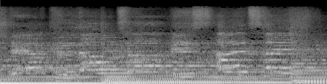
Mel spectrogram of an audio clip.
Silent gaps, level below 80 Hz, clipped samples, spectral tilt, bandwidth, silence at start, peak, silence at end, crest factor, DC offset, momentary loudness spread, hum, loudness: none; -14 dBFS; under 0.1%; -5 dB/octave; 16 kHz; 0 s; 0 dBFS; 0 s; 10 dB; under 0.1%; 1 LU; none; -14 LUFS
